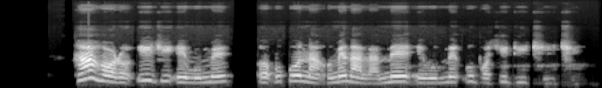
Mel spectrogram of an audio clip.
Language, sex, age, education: Igbo, female, 30-45, tertiary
